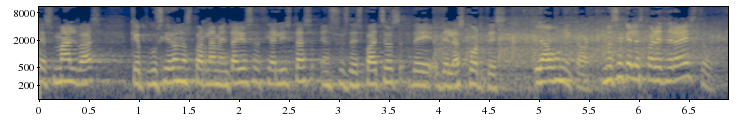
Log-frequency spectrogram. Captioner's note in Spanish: Aplausos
